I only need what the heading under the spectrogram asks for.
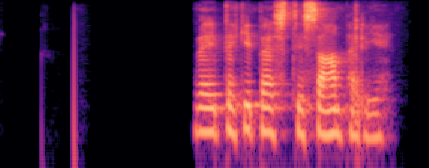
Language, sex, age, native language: Icelandic, female, 50-59, Icelandic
